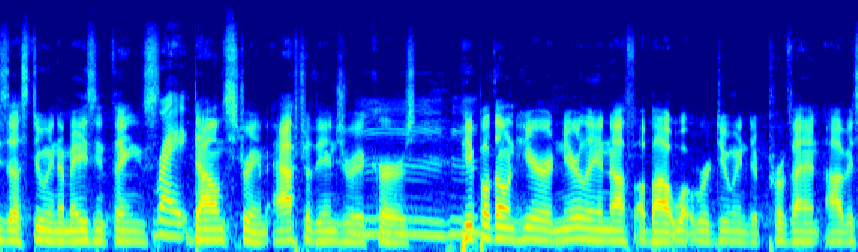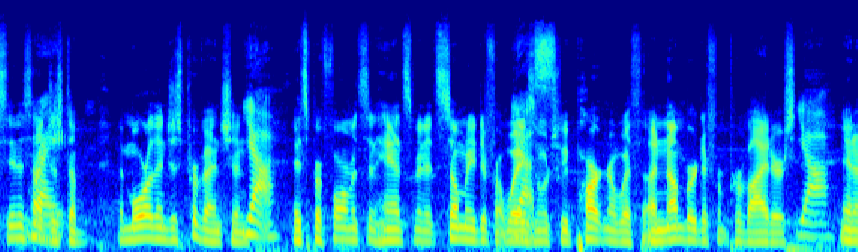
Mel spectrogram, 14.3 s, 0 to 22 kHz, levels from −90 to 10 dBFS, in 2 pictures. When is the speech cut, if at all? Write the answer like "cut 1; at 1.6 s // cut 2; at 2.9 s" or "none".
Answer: none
